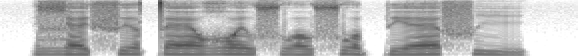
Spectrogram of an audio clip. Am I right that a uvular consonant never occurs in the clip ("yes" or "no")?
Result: no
